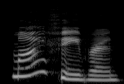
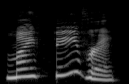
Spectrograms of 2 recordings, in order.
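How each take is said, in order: First: Understated storybook sadness; sad. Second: High, louder happy exclamation; delighted. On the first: Emily loses her caramel sauce, mildly sad. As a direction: say it with a touch of disappointment, voice held down. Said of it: "said Emily sadly". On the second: The last sundae left is the favorite, delighted. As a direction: say it with delight, pitched up. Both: A narrator's reading.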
